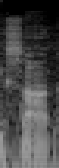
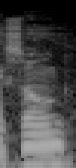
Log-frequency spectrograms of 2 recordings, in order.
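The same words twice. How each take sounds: First: Sung said "sahng", open AH vowel; Sung pronounced as "sahng"; English-style pronunciation. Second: Tsung said "soong", with OO vowel; Japanese-style pronunciation. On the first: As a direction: say "Sung" to rhyme with "song". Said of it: "the English say Sung". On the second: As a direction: say "Tsung" with a long oo. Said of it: "The Japanese say Tsung". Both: Shown as a demonstration.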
